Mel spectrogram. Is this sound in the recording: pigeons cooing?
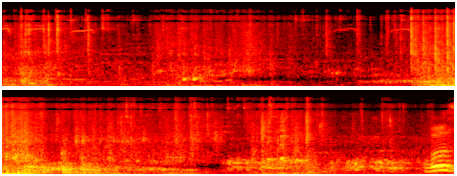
yes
